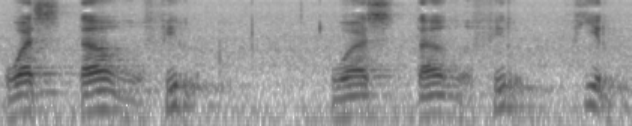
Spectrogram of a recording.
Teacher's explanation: Wastaghfir, fir, ra sukun tu dibaca nipis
